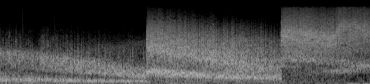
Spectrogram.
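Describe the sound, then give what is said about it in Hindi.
A loud, rolling thunderclap rumbles on its own, with a deep roar that suddenly brightens into harsh crackling bursts partway through before settling into a sustained rumble. “मैं शोर नहीं करूंगा, मैं तो बिजली हूँ।”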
